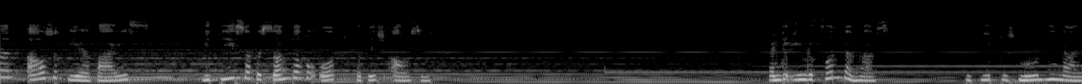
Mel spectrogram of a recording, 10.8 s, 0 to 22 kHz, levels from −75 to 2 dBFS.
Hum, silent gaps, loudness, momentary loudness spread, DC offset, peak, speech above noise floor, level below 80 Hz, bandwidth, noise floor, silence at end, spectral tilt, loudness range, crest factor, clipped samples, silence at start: none; none; -26 LUFS; 20 LU; under 0.1%; -10 dBFS; 21 dB; -54 dBFS; 8.2 kHz; -46 dBFS; 0 s; -7.5 dB/octave; 11 LU; 16 dB; under 0.1%; 0 s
